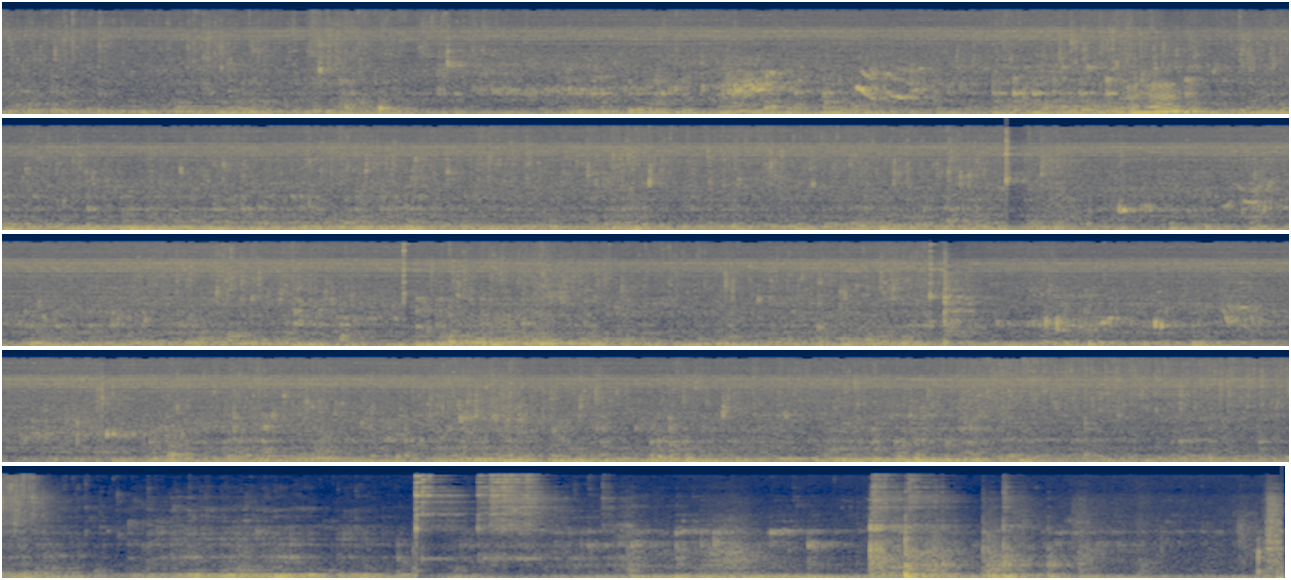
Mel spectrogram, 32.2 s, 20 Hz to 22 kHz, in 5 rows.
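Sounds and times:
water running from a tap while a cup and spoon are rinsed: 0.0 - 32.0.

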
